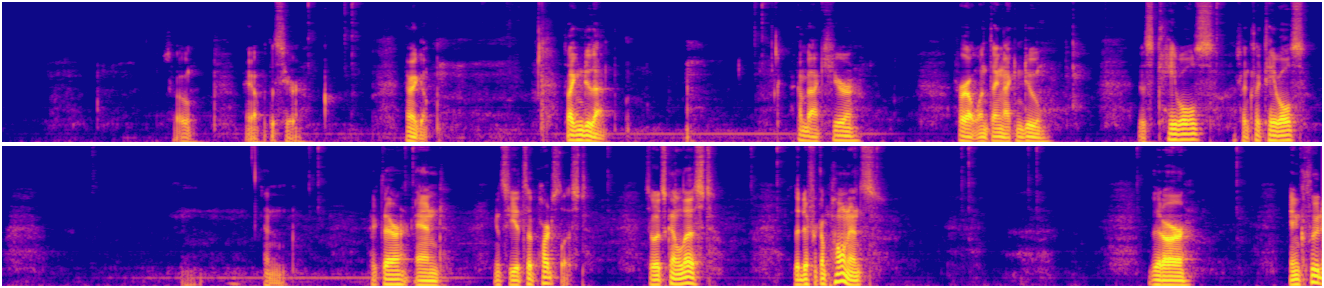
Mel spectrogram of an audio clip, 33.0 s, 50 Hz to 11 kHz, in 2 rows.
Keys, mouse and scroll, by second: 4.2 click, 9.3 click, 12.5 scroll up 1, 13.3 middle click, 15.0 click, 20.3 click, 21.5 click, 24.0-24.7 drag, 25.2 click, 25.8-26.1 drag, 27.1 click, 27.3 click, 28.4 click, 29.3 click, 30.6-31.9 drag, 32.7-33.0 drag.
